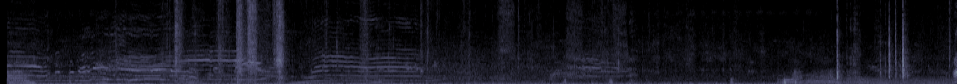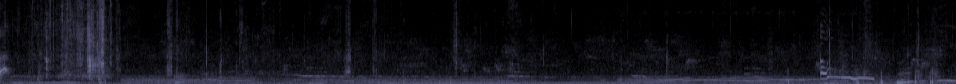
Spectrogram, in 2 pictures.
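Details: Cats eating raw fish give several wavering, harmonic meows, some short and some drawn out and rising then falling, mixed with sharp chewing and clicking noises and a low steady background hum.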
